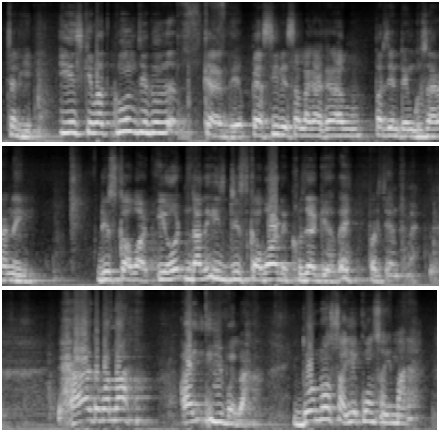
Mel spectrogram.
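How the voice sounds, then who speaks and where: Speaking at normal speed in a high voice, a man teaches exam-prep grammar with a lively, teasing style. He spells words letter by letter and chides students with rhetorical questions.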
